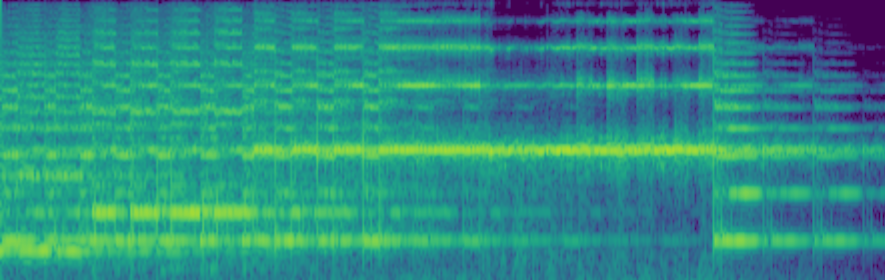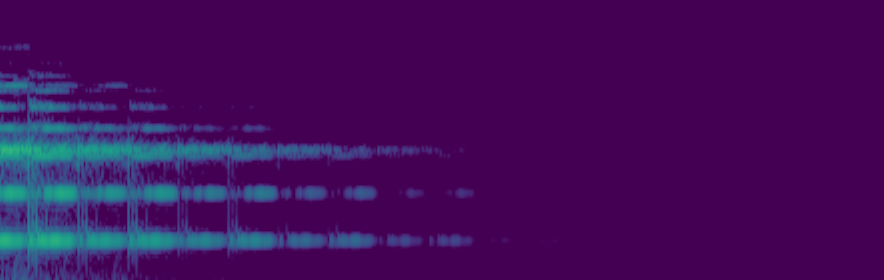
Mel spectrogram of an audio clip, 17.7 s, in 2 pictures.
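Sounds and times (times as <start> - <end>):
Synthi V synthesizer: 0.0 - 10.3.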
